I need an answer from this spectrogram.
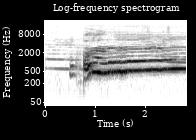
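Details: Pet dog howling along with a tornado siren test: after a steady siren tone, a loud, sustained, slightly rising howl begins with strong harmonics and continues to the end.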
